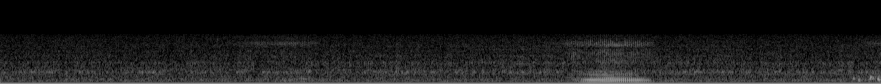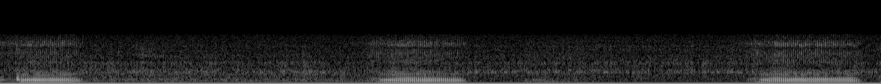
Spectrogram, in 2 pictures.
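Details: Four low, rattling snores about every three to four seconds over steady background hiss, recorded while he slept after being worn out; ordinary snoring.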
